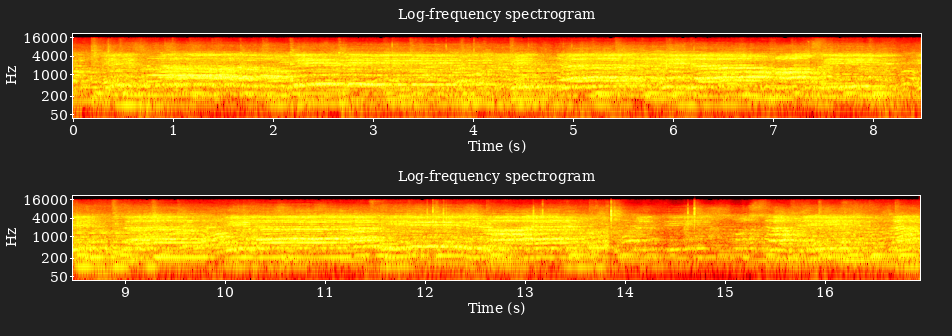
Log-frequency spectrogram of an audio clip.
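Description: A Christian hymn sung live by several voices over piano and guitar accompaniment, with a short lull in the singing near the end.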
